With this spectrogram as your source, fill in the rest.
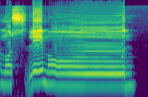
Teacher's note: مسلمو، مو واو مدہ ہے، ایک الف کے برابر کھینچ کر پڑھیں گے، اور نون وقف کی صورت میں نون ساکن پڑھا جائے گا، وقف بالاسکان ہوگا، مد العارض وقفی ہوگا، 3 سے 5 سیکنڈ یا 3 سے 5 الف کے برابر کھینچ کر وقف کریں گے۔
